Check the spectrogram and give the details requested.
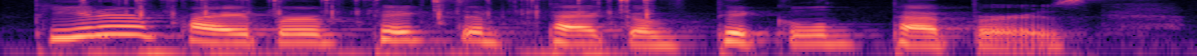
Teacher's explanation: the PE sound as it kind of explodes out of your mouth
